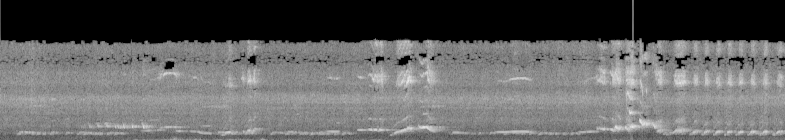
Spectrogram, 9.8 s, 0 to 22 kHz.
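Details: Zebra dove (local perkutut) singing at a song competition of the Mentaraman rhythm style in Jogjakarta, Indonesia, 19 November 2023; soft cooing phrases of short pulsed notes with rising slurs, other birds chirping faintly and crowd noise.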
